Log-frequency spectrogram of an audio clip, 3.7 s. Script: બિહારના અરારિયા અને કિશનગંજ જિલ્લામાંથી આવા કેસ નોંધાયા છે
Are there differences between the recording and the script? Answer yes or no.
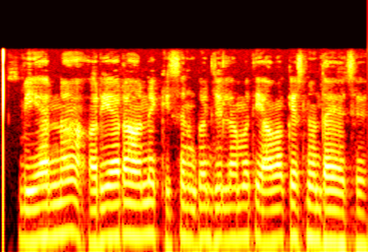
no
